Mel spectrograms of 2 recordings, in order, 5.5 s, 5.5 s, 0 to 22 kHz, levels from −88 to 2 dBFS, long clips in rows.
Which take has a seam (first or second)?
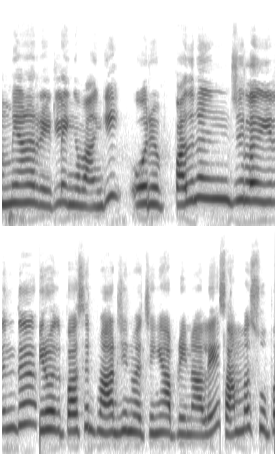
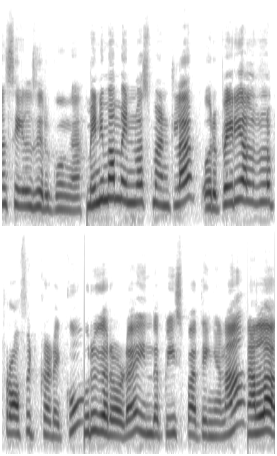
second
